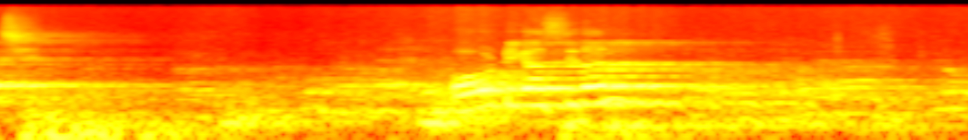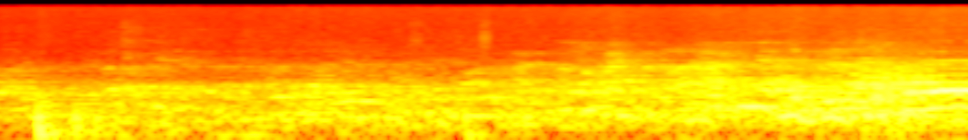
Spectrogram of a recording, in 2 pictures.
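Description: A middle-aged man speaks steadily into a microphone, heard through loudspeakers.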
